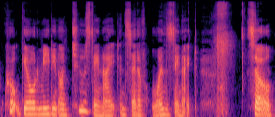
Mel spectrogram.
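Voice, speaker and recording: Woman with a raspy, gravelly, cold-roughened voice. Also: mid-range voice, darkish tone, poor audio. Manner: chatty, greets viewers, many fillers. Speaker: craft demonstrator. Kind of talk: casual live craft tutorial.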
